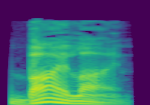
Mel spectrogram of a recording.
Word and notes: by-line: British English

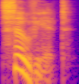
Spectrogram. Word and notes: soviet: British English

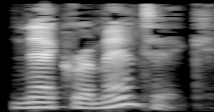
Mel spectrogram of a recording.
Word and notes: necromantic: British English

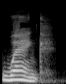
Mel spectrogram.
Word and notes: wank: American English

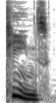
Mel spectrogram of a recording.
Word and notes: teens: American English

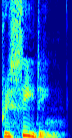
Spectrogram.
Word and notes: preceding: British English

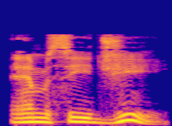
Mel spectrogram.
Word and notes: mcg: British English

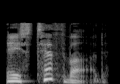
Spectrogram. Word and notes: eisteddfod: British English

